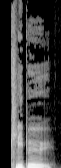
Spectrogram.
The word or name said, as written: klippeø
